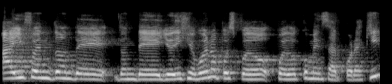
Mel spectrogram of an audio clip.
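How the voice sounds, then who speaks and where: A moderate pace and ordinary pitch variation in a woman's high voice. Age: 20s. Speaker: dancer and dance teacher. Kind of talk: interview.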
